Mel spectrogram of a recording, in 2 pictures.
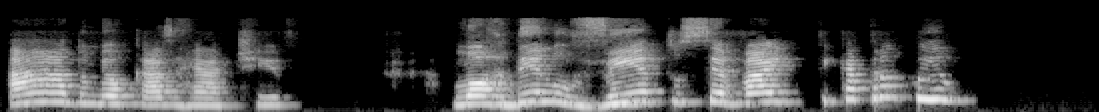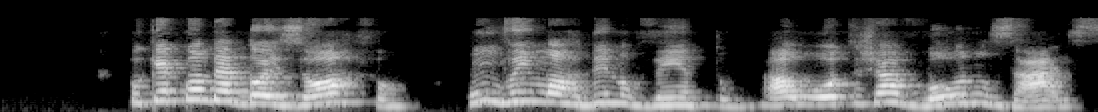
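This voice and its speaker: Brazilian woman teaching a faith class, high voice, chatty and emotional, laughs a lot. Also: lively intonation, a little slow, fairly bright tone. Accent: Brazilian Portuguese. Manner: chatty and emotive, addressing listeners as "gente", laughs often. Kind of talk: informal teaching talk to a group.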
